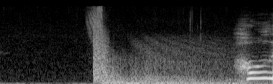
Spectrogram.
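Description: An energy beam sweeps past with a sharp whoosh.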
